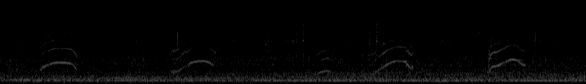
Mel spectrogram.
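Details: Kittens on their first walk about give a run of short arched mews with bright overtones, roughly one each second, above a constant low hum and soft background hiss.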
